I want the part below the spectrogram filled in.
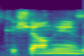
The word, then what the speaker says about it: Koscielny: Is Koscielny, am I saying that right? – Yeah, that sounded good.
